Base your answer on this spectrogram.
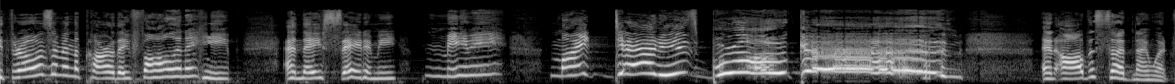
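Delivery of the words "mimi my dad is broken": put-on high, small child's voice, slowed; high childlike voice, slow and halting. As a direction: voice the grieving little grandkid. Grandchild voiced in story.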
